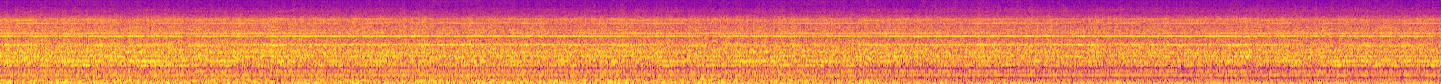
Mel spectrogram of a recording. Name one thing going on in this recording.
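Jet engines whine steadily as an airliner taxis.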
